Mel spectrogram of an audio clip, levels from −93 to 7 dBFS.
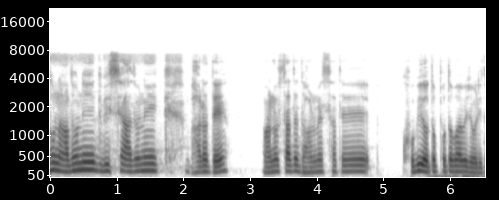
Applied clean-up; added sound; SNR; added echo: neural mask model DeepFilterNet 3.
